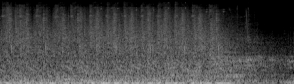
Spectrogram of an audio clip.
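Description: Dense, sustained weapon fire from the video game Mass Effect 3, a loud continuous barrage of rapid gunshots that fills the whole stretch, easing slightly near the end.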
